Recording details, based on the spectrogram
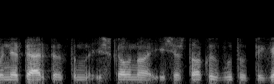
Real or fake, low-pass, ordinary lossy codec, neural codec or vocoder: real; 3.6 kHz; MP3, 24 kbps; none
